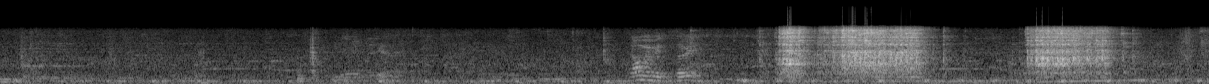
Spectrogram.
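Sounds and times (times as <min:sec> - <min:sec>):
hoist mechanical clatter: 0:07.6 - 0:09.6.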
